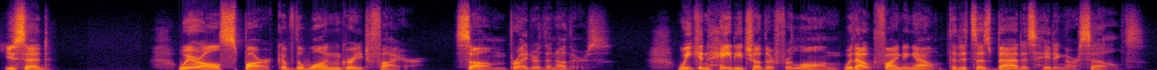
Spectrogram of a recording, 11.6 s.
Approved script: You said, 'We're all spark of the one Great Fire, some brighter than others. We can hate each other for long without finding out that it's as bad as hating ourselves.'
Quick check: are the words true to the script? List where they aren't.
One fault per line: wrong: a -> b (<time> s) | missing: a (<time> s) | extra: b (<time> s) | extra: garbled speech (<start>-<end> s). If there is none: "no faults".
no faults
